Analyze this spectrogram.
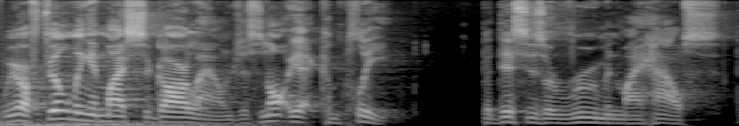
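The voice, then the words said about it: Mixed, hard-to-place accent. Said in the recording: “What the fuck is this accent? It's like three accents in one. ... Is this from like North Ireland or something? ... he's 17% British.”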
